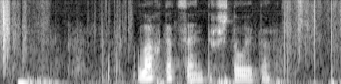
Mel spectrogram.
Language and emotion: Russian, neutral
